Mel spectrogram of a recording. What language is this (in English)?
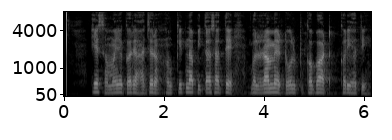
Gujarati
